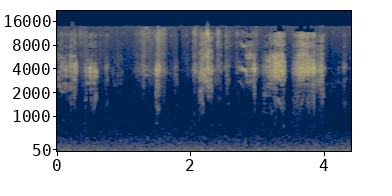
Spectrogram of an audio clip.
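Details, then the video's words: White-browed babblers, restless and noisy, at a pond in a protected area with native grasses; harsh, buzzy squawks in short bursts, louder toward the end, over a soft background hiss. "White-browed Babbler - restless, noisy and querulous"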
